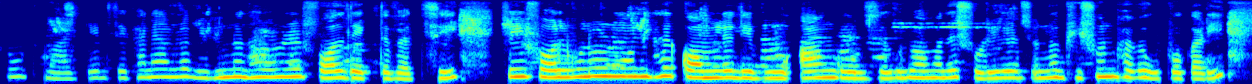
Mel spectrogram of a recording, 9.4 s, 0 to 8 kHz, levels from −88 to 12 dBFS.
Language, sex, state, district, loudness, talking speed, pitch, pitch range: Bengali, female, West Bengal, Kolkata, -22 LUFS, 135 wpm, 240 Hz, 225-270 Hz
